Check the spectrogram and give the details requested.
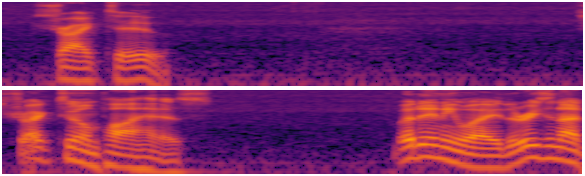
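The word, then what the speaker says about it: Pagés: Hunter Brown is now facing Pedro Paget.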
